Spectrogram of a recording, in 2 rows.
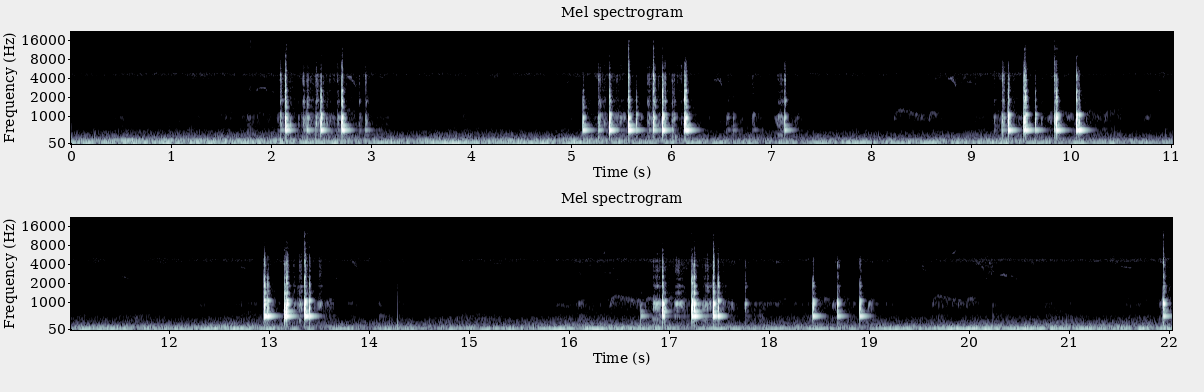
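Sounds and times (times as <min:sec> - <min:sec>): faint high insect drone: 0:00.0 - 0:22.0
bird calling sharp notes: 0:16.1 - 0:20.5.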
